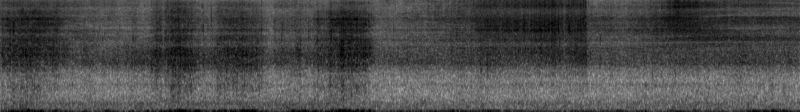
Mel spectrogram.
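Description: Skis hissing and scraping over packed snow through a series of turns, swelling and fading every second or two, with wind rumbling on the microphone.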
